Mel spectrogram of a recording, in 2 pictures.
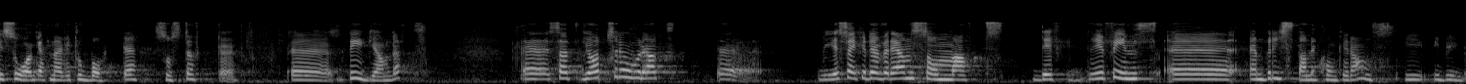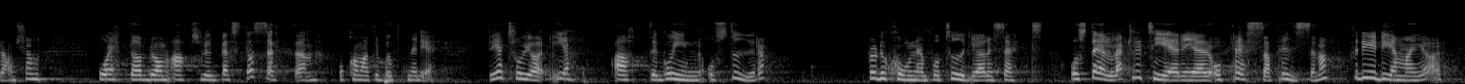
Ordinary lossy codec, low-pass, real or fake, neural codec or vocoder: Opus, 64 kbps; 7.2 kHz; fake; codec, 44.1 kHz, 3.4 kbps, Pupu-Codec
